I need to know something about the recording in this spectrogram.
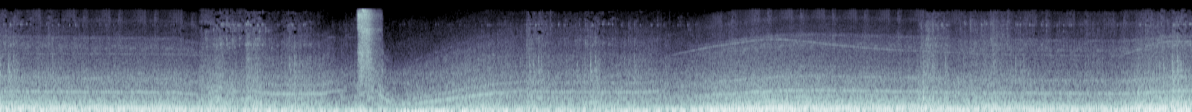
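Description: A bus engine hums steadily and rises and falls in pitch as the bus speeds up and slows down.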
